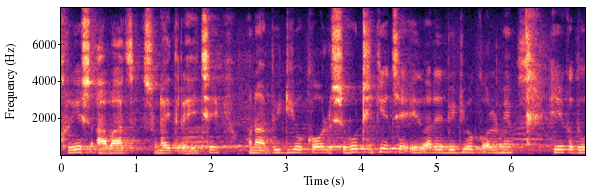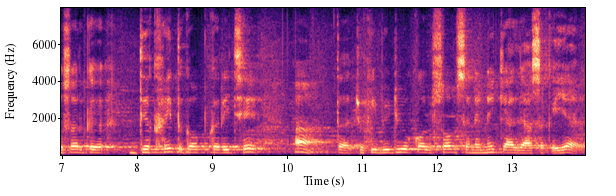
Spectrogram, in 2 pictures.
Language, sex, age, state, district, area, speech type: Maithili, male, 45-60, Bihar, Madhubani, rural, spontaneous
